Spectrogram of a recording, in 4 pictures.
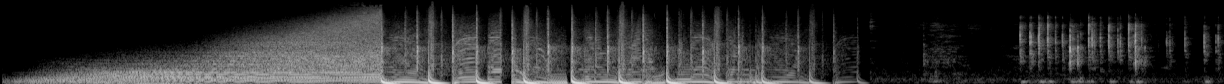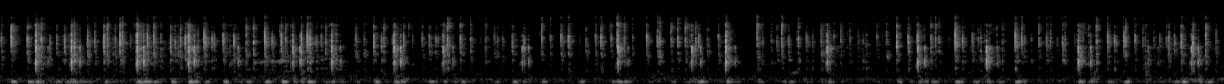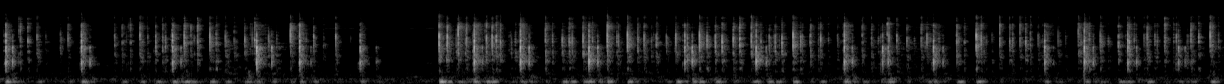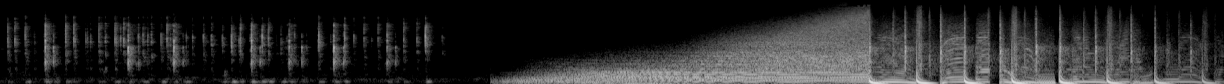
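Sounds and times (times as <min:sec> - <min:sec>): typing on mechanical keyboard: 0:10.2 - 0:41.2.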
